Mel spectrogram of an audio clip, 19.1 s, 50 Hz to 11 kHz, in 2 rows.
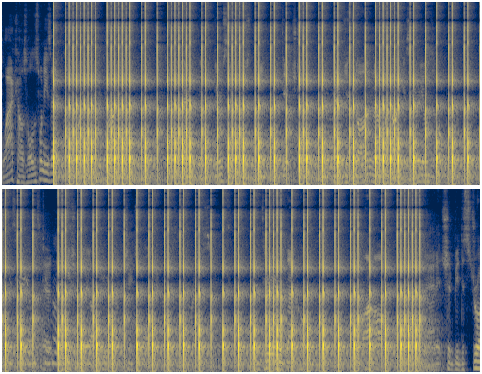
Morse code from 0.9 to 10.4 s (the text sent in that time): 6332130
